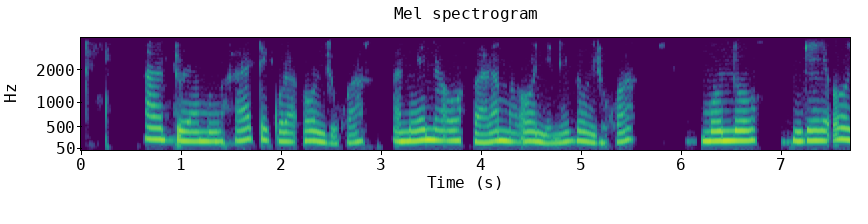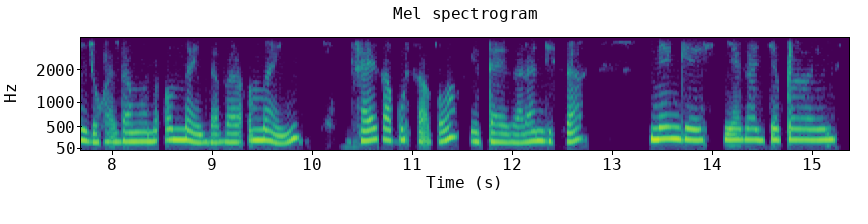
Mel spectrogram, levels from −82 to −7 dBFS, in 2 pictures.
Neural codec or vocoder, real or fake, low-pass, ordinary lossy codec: codec, 16 kHz, 16 kbps, FunCodec, trained on Chinese and English, 50 frames a second; fake; 3.6 kHz; Opus, 16 kbps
